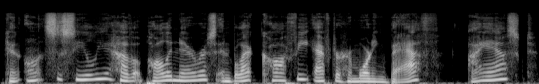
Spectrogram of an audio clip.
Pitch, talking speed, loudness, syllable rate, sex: 175 Hz, 155 wpm, -18 LUFS, 4.6 syllables/s, male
